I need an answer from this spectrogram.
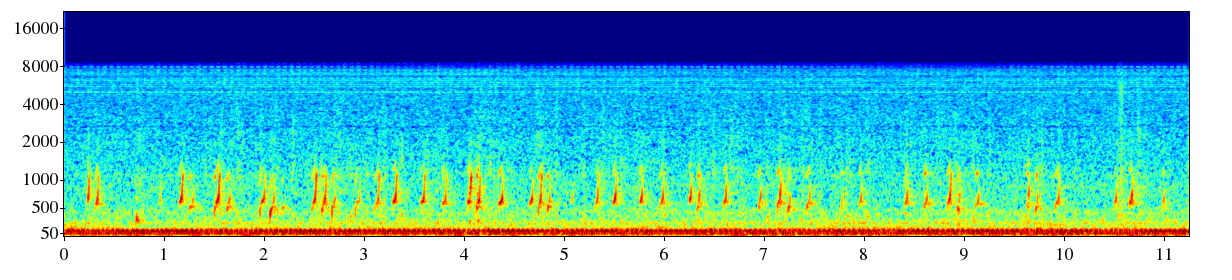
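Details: A resting pair of pet guinea pigs after feasting on frozen blueberries; a long run of brief, bright ticking chirps, several per second, slightly irregular and fading toward the end, with a low hum throughout.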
